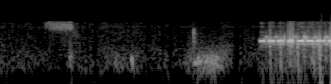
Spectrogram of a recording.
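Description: A phone line rings once from a CallMyDoc callback, a steady electronic ring tone starting near the end after a few faint clicks and a brief tone, fairly loud and alone.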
